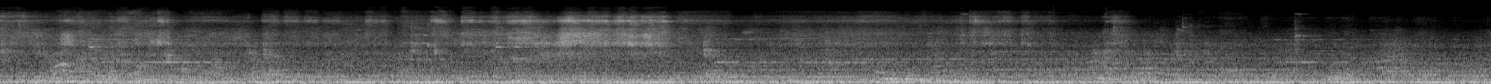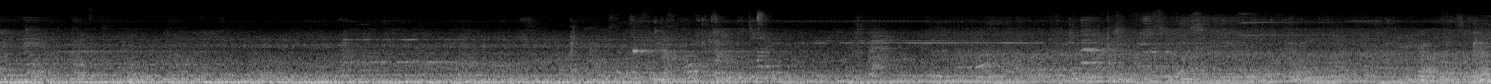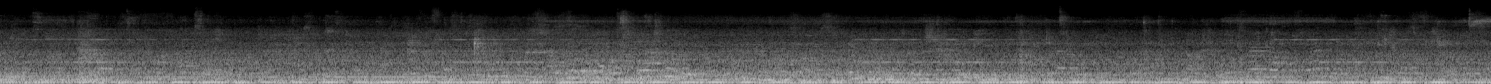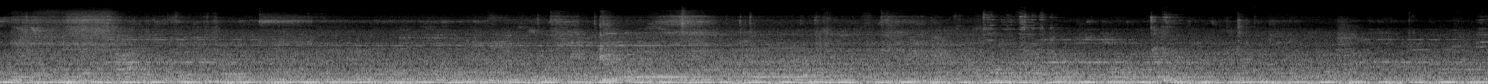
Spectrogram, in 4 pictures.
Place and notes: inside the museum at the exhibition nam june paik award - here sound of a videoinstallation showing parallel different work situations
soundmap d - social ambiences, art spaces and topographic field recordings
Düsseldorf, Germany, January 2011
